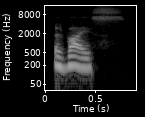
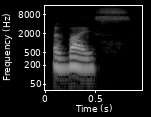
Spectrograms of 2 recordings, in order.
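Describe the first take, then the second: No difference in how they are said.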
